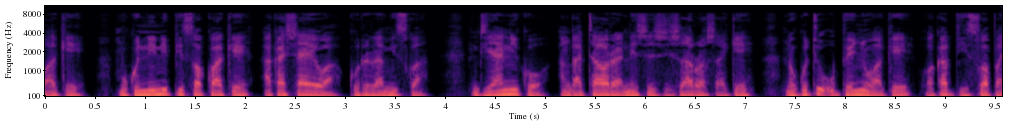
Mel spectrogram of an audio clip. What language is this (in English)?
Shona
